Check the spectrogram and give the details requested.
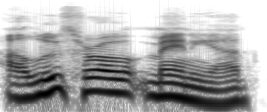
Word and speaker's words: Eleutheromania: to say it so someone who repairs guitars is a luther so that's like the first half of the word and then the country romania so you just put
